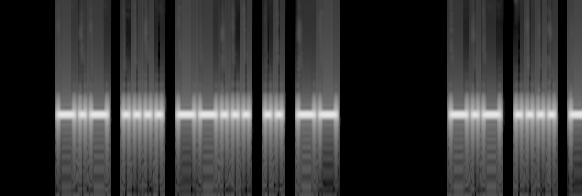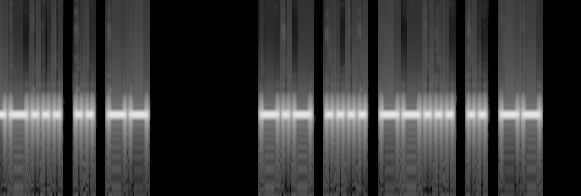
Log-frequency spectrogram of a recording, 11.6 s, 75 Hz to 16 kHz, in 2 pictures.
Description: Morse code, heard as a keyed tone, about 22 wpm, 700 Hz. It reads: KH7IM KH7IM KH7IM
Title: USA Call Signs - 5 Characters - Repeated 3x - 22wpm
